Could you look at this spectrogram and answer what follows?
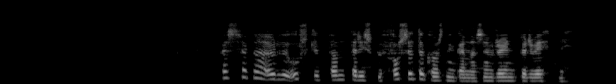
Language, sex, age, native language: Icelandic, female, 40-49, Icelandic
